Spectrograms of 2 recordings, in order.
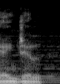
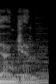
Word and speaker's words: Angel: piloto estadounidense llamado Jimmy Angel surcaba los cielos del sur de Venezuela. Jimmy no buscaba ángeles ni santos y su apellido se pronunciaba en inglés, no en español buscaba oro.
